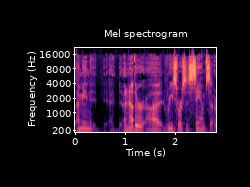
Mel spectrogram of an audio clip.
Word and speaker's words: SAMHSA: Yeah, we pronounce it SAMHSA.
